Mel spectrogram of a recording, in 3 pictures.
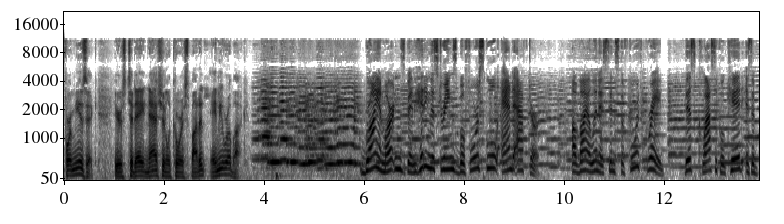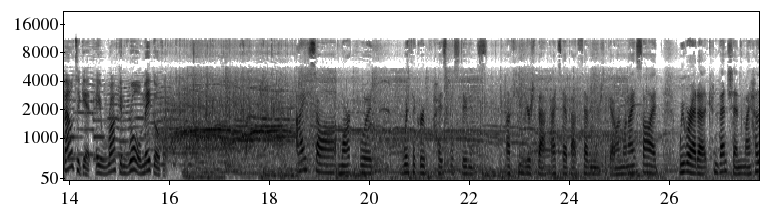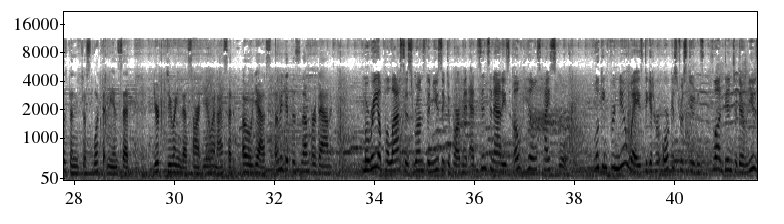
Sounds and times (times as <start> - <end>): Speech: 0.0 - 3.6, 6.0 - 9.5, 10.2 - 15.9, 18.6 - 20.1, 20.7 - 22.2, 22.8 - 33.1, 33.8 - 41.6
Music: 3.7 - 41.6.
